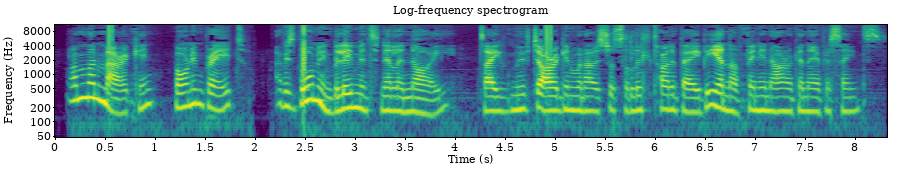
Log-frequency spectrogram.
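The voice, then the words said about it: Mixed English, Irish, Scottish-sounding accent. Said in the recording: “sounds like some sort of hybrid of English accent, some Irish or Gaelic intonations, and even some Scottish flavor.”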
